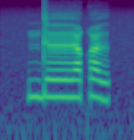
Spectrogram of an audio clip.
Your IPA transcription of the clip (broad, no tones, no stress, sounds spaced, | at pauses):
n d ɜː qʷ ə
